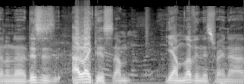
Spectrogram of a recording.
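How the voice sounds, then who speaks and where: A man with a fairly low voice talks over music playing in the background. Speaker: vlogger addressing viewers.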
